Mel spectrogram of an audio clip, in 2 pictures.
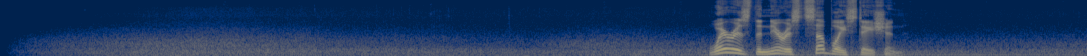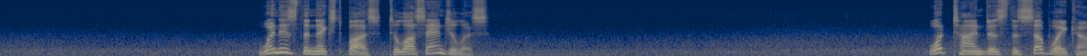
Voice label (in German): Den Nahverkehr nutzen Relax Wind Saetze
